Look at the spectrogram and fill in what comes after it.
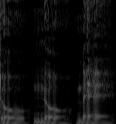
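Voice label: "tonome", concatenated syllables; Affixing experiment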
